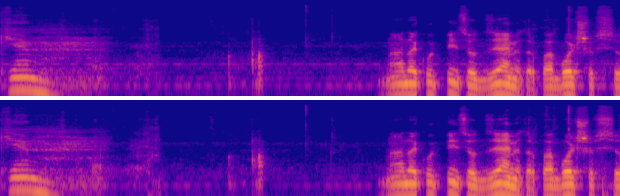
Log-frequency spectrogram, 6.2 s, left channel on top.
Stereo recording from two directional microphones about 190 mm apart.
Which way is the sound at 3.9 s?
Centre (ahead or behind).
